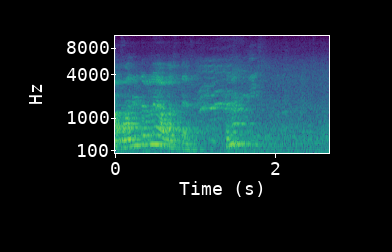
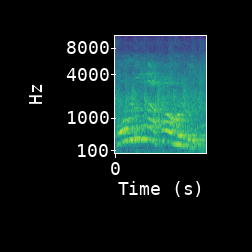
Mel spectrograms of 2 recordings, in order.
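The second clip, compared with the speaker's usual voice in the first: high, raised-voice prompt; urging the crowd; 5 semitones higher, 4 dB louder than usual. Real, not acted. Host tells the audience to shout it out, urgent rallying call. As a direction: spur the audience to shout back.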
